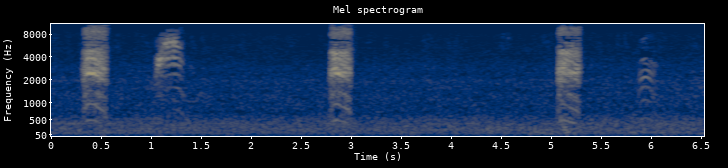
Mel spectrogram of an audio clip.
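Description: Crow cawing: four short, harsh caws spaced a second or two apart and a fainter fifth near the end, over a steady background hiss.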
